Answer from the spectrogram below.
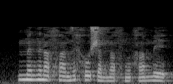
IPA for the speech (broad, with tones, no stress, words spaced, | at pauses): mɛ̃˧nɛ̃˧ɾã˨ fã˧dɛ̃˦ho˧ ʃa˨nã˨ fũ˨hã˨˦me˦˨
